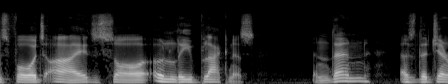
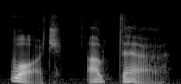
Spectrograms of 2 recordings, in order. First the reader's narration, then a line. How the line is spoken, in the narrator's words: exclaimed the General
